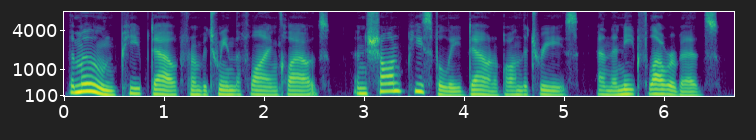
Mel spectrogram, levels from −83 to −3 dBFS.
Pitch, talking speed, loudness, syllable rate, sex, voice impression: 160 Hz, 190 wpm, -18 LUFS, 4.8 syllables/s, female, gender-neutral, adult-like, slightly sincere, calm, friendly, reassuring, slightly kind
